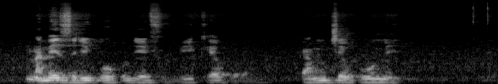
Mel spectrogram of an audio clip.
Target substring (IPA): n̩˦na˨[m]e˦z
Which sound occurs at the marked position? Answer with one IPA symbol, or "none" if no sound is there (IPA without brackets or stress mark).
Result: m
